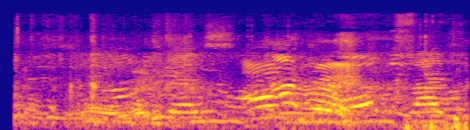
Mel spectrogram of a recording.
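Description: Indistinct chatter of voices, fairly high-pitched, with no clear words.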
